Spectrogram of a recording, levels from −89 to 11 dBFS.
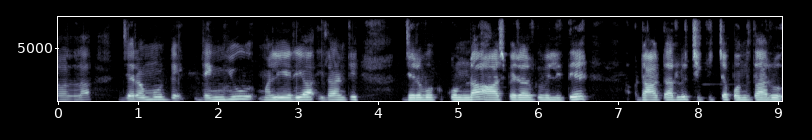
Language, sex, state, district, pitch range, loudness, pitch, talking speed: Telugu, male, Andhra Pradesh, Anantapur, 190-215 Hz, -15 LUFS, 195 Hz, 95 wpm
